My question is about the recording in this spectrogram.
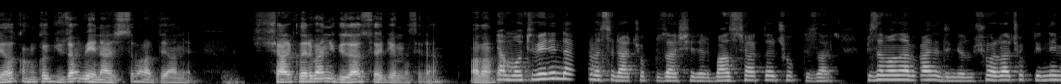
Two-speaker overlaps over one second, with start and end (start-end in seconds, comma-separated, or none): none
